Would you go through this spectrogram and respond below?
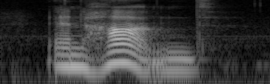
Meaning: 1. a hand 2. a hand (set of cards held by a player)
- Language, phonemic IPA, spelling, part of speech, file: Swedish, /hand/, hand, noun, Sv-hand.ogg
